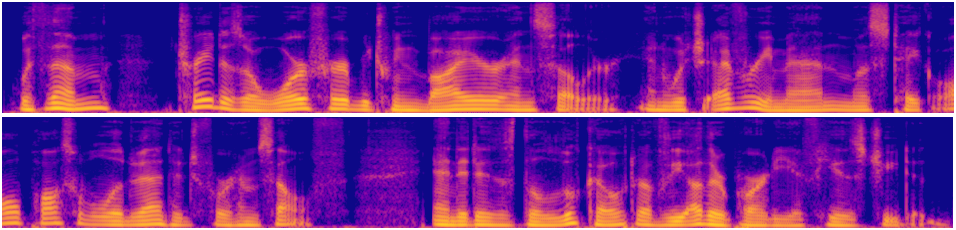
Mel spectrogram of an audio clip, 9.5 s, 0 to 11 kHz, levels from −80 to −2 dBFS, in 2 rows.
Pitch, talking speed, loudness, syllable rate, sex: 115 Hz, 215 wpm, -18 LUFS, 6.0 syllables/s, male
